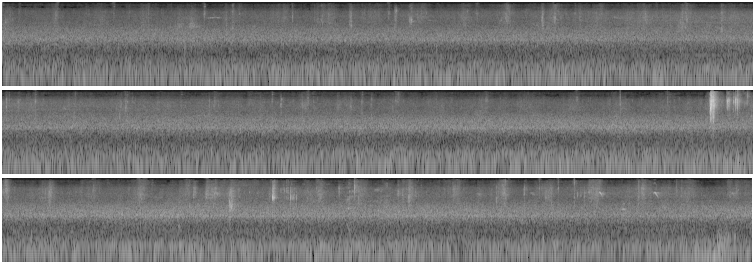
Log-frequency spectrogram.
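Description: Footsteps tap along a paved path.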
